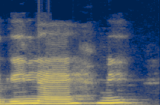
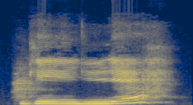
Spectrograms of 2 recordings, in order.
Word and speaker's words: Guilherme: temos o Gui certo quando a gente fala a sílaba Gui vocês escutaram o som do G sim escutar o som do u não escutou o som do i sim então o g e o u é um dígrafo pois vocês estão vendo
